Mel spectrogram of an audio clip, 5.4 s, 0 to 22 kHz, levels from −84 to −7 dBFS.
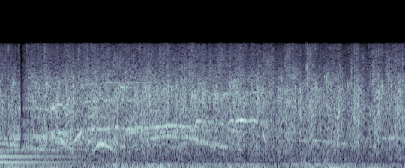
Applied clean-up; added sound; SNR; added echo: none; Bass guitar + Subway, metro, underground; 11 dB; none.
